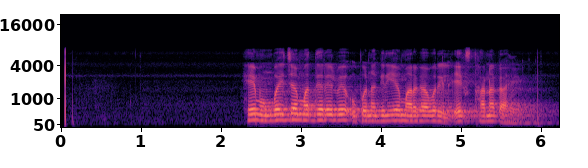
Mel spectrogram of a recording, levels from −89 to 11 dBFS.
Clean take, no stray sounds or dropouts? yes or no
yes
